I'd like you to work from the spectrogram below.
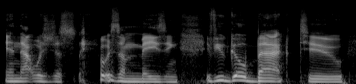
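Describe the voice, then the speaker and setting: Bright-voiced rambling podcast guy. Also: mid-range voice, moderate pace, dry recording, clean studio sound. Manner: rambling, many fillers and restarts, laughs often. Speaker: podcast co-host. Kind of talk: casual chat.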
